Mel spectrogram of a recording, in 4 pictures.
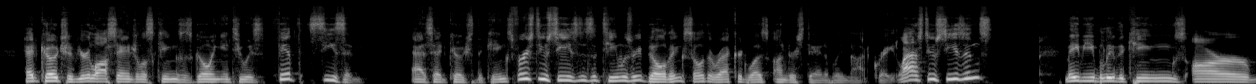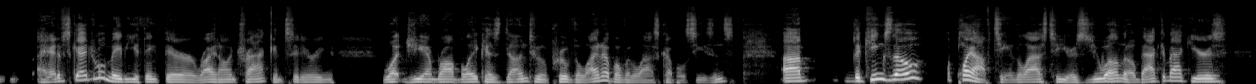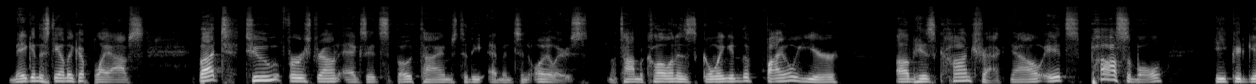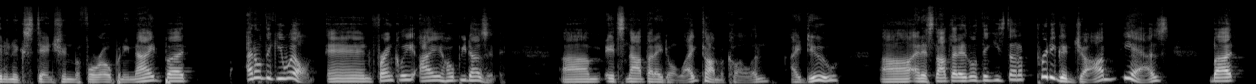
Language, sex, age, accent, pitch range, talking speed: English, male, 50-69, American, 115-165 Hz, 195 wpm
